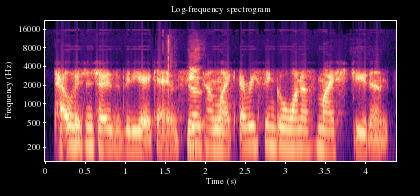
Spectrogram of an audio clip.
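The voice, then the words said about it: Australian accent. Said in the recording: “maybe I can be Harry's Aussie best friend ... I noticed an accent”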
